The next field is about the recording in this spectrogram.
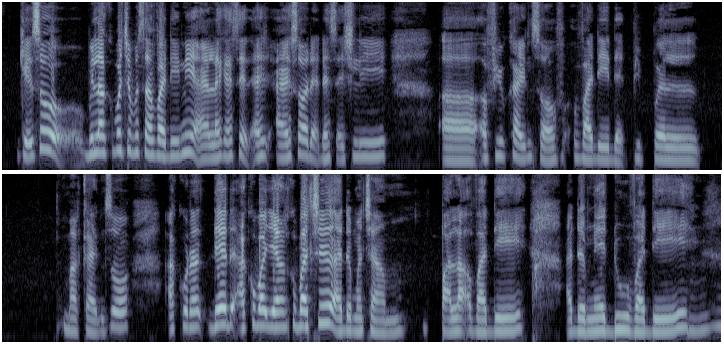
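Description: A woman in a normal speaking voice at a fairly slow pace, with ordinary pitch variation, on a very clean recording with a silent background. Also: medium pitch for a woman, dry, close sound with no echo. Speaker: podcast co-host. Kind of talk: casual chat.

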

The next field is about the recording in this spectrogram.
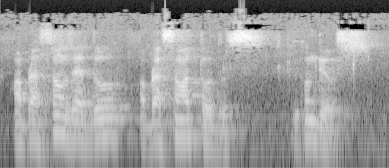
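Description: A man talks at a fairly slow pace with fairly even intonation, amid noticeable background noise and audible room echo. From Mato Grosso do Sul, Dourados. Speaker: accordionist. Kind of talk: recorded message.

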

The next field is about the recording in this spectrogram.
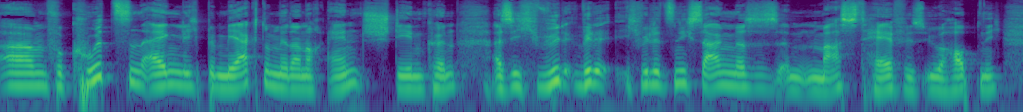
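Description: A man with a fairly high pitch and a dark, mellow tone speaks at a moderate pace with ordinary pitch variation and hardly any pauses. The recording is very clean, with a silent background. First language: local dialect (speaking German). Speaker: podcast co-host. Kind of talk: casual chat.

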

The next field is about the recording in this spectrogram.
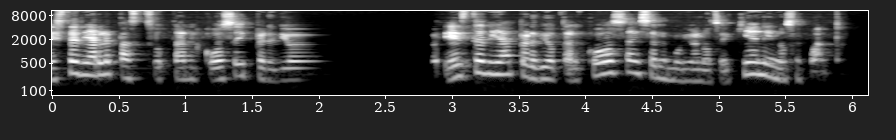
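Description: A woman's fairly high, bright and sharp voice with lively intonation. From Mexico. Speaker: podcast guest, friend of host. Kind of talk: casual chat.

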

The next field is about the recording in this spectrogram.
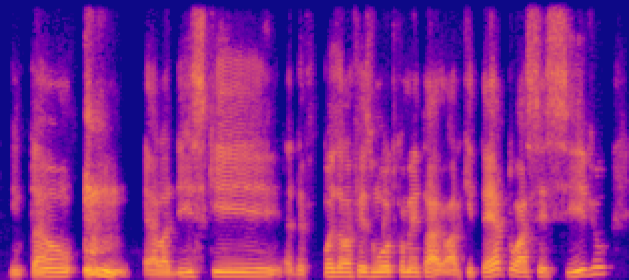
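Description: A man speaks at a medium pitch with ordinary pitch variation in an unremarkable speaking voice, on a very clean recording with a silent background. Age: 60s. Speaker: online show host. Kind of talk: interview.

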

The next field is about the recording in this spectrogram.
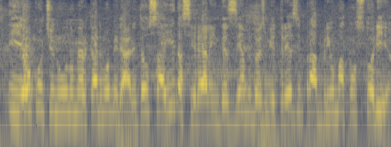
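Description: Talking very fast with hardly any pauses, a man uses an extremely high pitch and ordinary pitch variation, with audible room echo and noticeable background noise. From Brazil, Campinas (São Paulo state). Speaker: real estate marketing consultant. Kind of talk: podcast interview.

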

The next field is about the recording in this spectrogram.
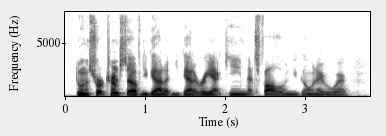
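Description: Against a quiet background, a man with a Louisiana accent talks in a medium pitch with flat, monotone intonation. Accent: Louisiana Southern. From rural northwest Louisiana. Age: 30s. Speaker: narcotics police officer. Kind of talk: casual chat.

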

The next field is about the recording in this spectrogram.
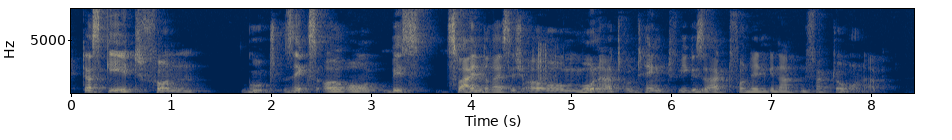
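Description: Speaking very slowly at a medium pitch, a man is heard with audible room echo. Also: ordinary pitch variation. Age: 60s. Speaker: pension law expert and writer. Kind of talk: expert interview. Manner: halting.

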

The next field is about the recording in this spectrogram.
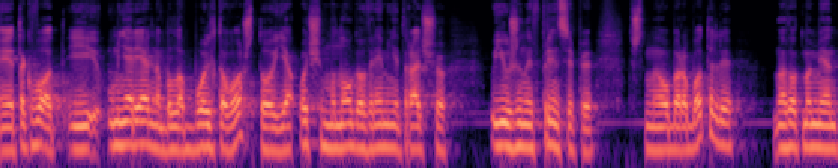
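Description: At a moderate pace, a man talks in a dark, mellow tone at a medium pitch, his intonation monotone and flat. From Kazakhstan. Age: 20s. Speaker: mortgage borrower sharing experience. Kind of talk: casual chat.

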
